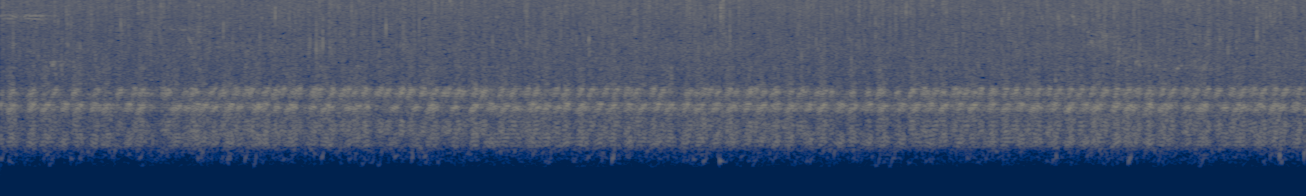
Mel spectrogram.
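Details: Frogs along a river: an unbroken, loud wall of rapid rattling croaks, many callers overlapping in pulsed trills at two pitches, with constant water hiss underneath.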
